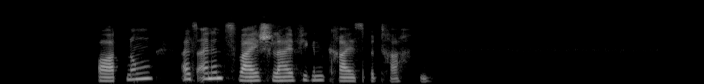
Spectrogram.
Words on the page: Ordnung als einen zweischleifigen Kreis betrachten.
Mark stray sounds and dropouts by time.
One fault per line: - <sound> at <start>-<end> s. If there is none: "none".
none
